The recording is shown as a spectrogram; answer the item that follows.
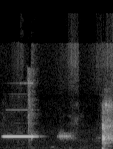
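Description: A microwave oven beeps while cooking: one sustained electronic tone, then a shorter softer beep, followed by a sudden brief clatter or noise at the end.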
